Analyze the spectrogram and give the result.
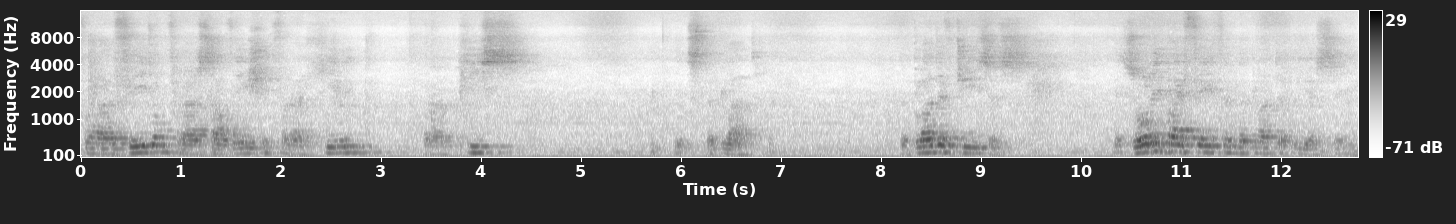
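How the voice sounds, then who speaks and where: Earnest preacher in an echoey hall. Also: male voice, on the high side, unhurried, long pauses, warm tone, a little hiss or hum. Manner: earnest, emphatic repetition. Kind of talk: sermon. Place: gathering of a small congregation, streamed online. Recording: very echoey room, voice from far off.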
